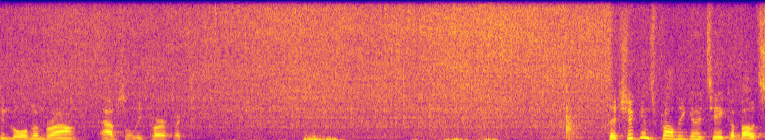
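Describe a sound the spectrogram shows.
Food sizzles in a hot pan.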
